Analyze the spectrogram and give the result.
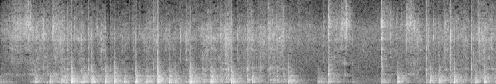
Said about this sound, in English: what we're going to do is just mix this up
